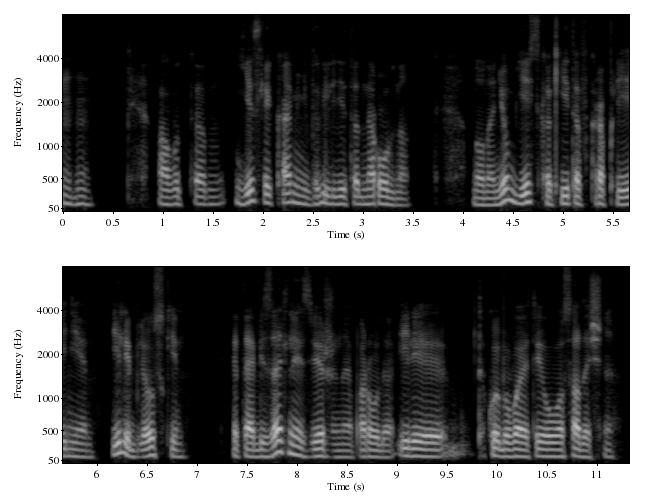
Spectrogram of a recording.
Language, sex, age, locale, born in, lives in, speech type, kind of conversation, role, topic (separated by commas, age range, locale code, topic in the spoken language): Russian, male, 45-49, ru-RU, Russia, Germany, read, expert-assistant, asker, Как научиться отличать разные виды камней во время прогулки?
